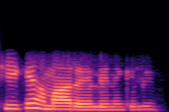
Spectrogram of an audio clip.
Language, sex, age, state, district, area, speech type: Hindi, female, 18-30, Uttar Pradesh, Ghazipur, rural, conversation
